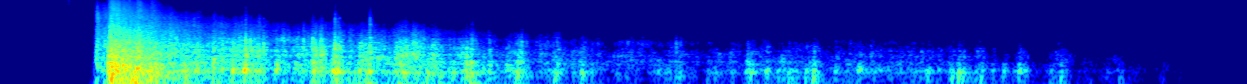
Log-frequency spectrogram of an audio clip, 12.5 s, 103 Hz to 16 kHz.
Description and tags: Extremely Close THUNDER! (no rain)
A thunder strike within about 1/4 mile. I recorded this with my Tascam DR-05. And I almost screamed. It's a good one, that.
close, heavy, lightning, loud, strike, thunder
